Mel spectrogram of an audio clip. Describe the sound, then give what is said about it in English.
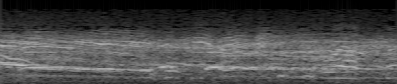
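A large crowd of young voices at a student rally on a campus cheers for their team the evening before a baseball game, in a loud, sustained roar that holds steady for about four seconds, with overlapping shouts rising and falling slightly. “All right, gang, one last cheer, a brackety X for the team.”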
